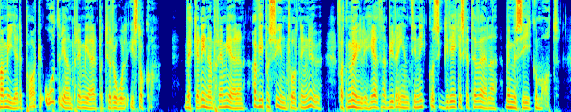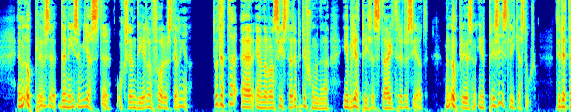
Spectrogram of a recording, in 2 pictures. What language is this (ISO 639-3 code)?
swe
